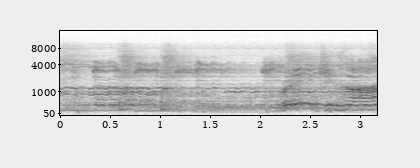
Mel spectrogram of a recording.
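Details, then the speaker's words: 1980s JVC RC-680V boombox cassette deck after new belts and seized motor service: tape music wavers slowly in pitch and plays slow; flywheel eccentric, wobbling, likely bent by previous prying. "it's running kind of eccentrically it's kind of wobbling like that as it plays and that's giving us"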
